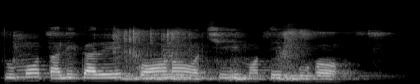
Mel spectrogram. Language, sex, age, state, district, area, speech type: Odia, male, 45-60, Odisha, Boudh, rural, read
